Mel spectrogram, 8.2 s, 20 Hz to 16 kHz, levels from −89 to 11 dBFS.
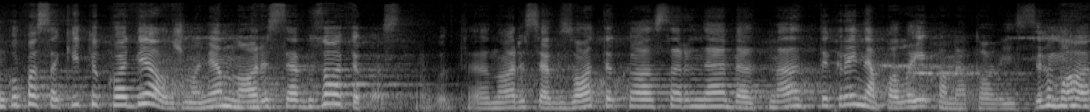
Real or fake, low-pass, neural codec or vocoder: fake; 14.4 kHz; autoencoder, 48 kHz, 128 numbers a frame, DAC-VAE, trained on Japanese speech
